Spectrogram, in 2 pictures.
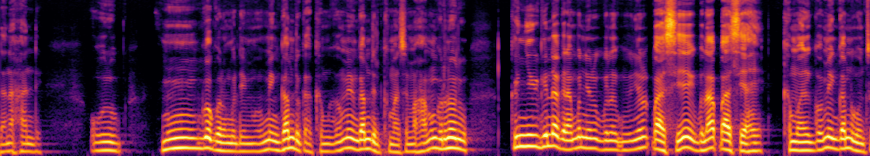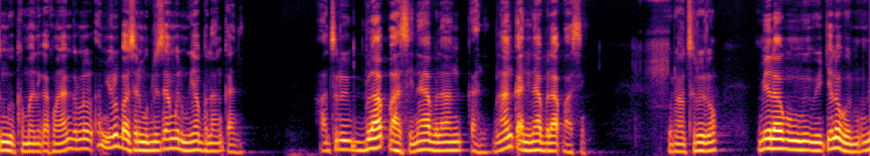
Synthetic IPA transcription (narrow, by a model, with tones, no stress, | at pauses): da˨na˦ha˦ndi˨ | wu˨ɾ | mu˦ɡo˦ɡo˨ɾŋu˨di˨˦i˦ɡa˦mdu˨ka˨kʰə˨mɡɡo˨˦i˦ɡa˦m˦di˨ɾkə˨ma˨ns̬i˨ma˨ɦa˨mu˦ɡə˨ɾno˦du˨ | ki˦ɲi˦ɾɡi˦n˦da˦ɡə˨ɾa˨m˦ɡu˦ɾɲo˦ɾo˦ba˨si˨e˦˨bu˨la˦ba˨si˨ja˨he˦ | kʰə˨ma˨ɡo˨˦mi˦ɡa˦m˦du˨ɡo˨u˦ŋɡu˨kə˨ma˨ni˨ka˨ku˨ma˨a˨˦ɡɾo˦da˨˦u˦ɾo˦ba˨s̬i˨do˨mu˨ɡlu˨s̬a˦mu˦di˨mu˨˦a˦bu˨la˦ŋ˦kʼa˨ni˨ | a˨t͡su˦ɾu˦bu˨la˦ba˨si˨na˦ja˦bu˨la˦ka˨ni˨bu˨la˦kʼa˨ni˨na˦ja˦bu˨la˦ba˨si˨ | ɡu˨ɾa˨t͡su˦ɾo˦do˦ | me˦la˦ɡu˦˨kʲe˦lo˦ɡo˨˦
